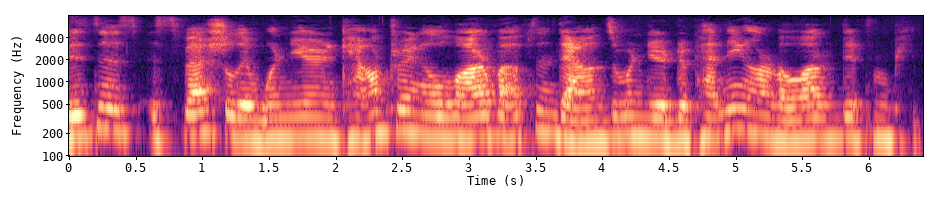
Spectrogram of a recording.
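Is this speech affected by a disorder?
Yes: slurred speech; brain condition, weakness, stroke-like.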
